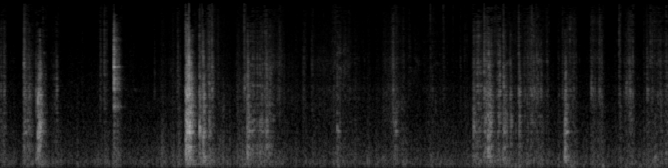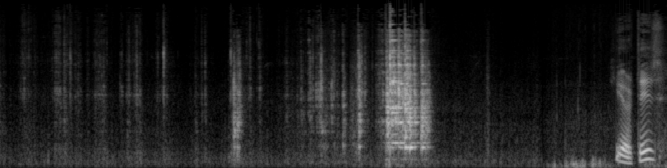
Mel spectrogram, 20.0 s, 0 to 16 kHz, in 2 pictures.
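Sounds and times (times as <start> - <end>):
metal scraping and clicking: 5.0 - 16.5
metal crossmember clattering to ground: 14.6 - 16.6.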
